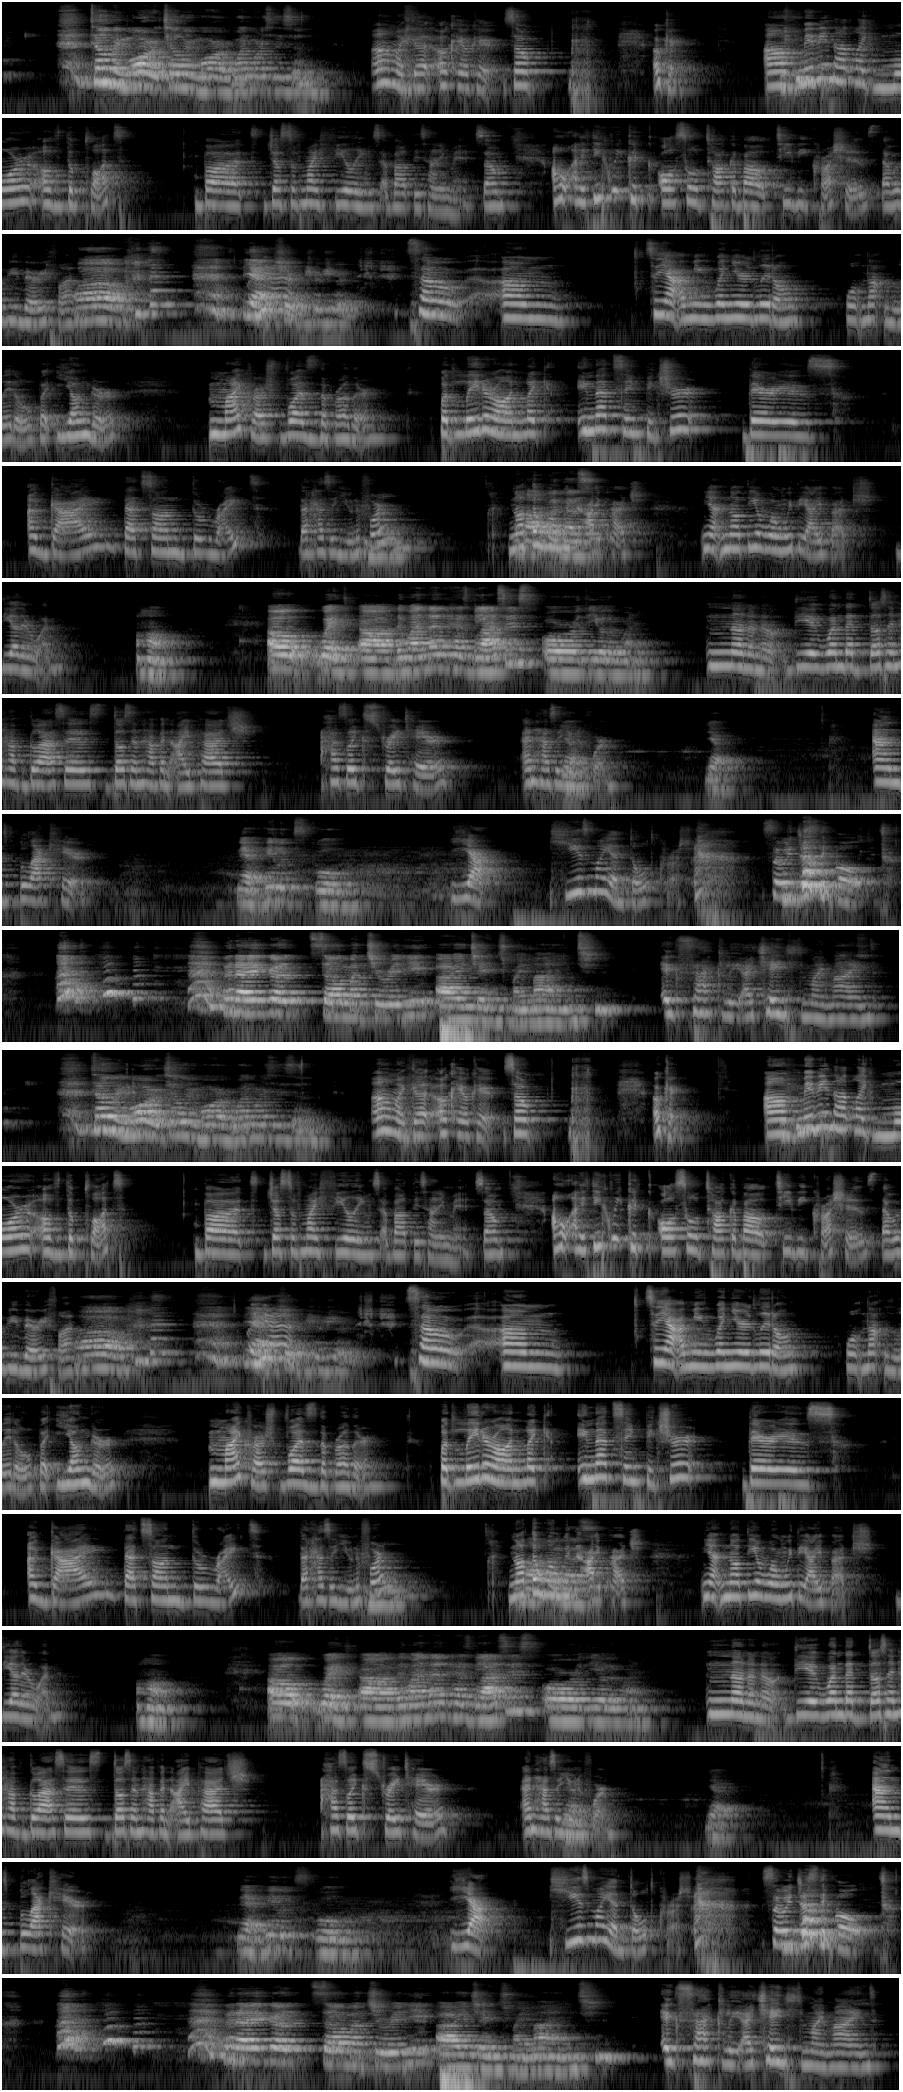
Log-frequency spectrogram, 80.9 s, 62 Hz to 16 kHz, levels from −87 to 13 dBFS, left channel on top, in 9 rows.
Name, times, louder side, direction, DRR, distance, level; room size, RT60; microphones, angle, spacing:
voice 1, 0.6-3.1 4.0-4.1 7.8-8.1 18.7-21.5 39.6-40.0 41.1-41.7 46.3-46.6 47.6-51.3 59.5-59.7 61.0-61.2 65.3-66.9 70.7-71.1 72.5-73.3 73.8-78.0, left 2 dB, 85° left, 2 dB, 3.6 m, -28 dB
voice 2, 3.7-5.4 5.7-5.9 6.2-6.8 7.6-10.2 10.9-18.8 20.4-20.9 21.6-23.7 24.4-26.0 26.4-28.1 29.0-30.8 31.4-33.9 34.4-35.3 36.2-38.6 38.9-39.9 40.8-42.4 43.0-44.7 44.9-45.6 52.0-56.4 57.1-58.4 59.1-60.1 62.6-63.8 67.4-67.9 68.4-70.3 70.6-72.1 72.6-72.7 78.5-80.7, right 3 dB, 30° right, 13 dB, 0.6 m, -31 dB
11.5 x 7.6 x 7.1 m, 0.73 s
head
